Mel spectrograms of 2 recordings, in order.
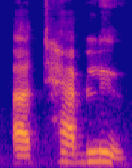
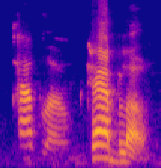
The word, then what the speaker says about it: tableau: Okay, is that the right way to say it? I just say like they're playing cards or whatever. Let's make sure that's the right way to say it. So let me see. You know what's going to happen. They're going to take me to where I don't want to go. Okay, nope. Tableau.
